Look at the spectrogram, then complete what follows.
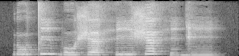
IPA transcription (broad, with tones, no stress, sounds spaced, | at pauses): ɾ u˧ t i˦ b o˧ ʃ ɛ˧ h i˧ ʃ ɛ˦ h i˧ ɡ i˧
